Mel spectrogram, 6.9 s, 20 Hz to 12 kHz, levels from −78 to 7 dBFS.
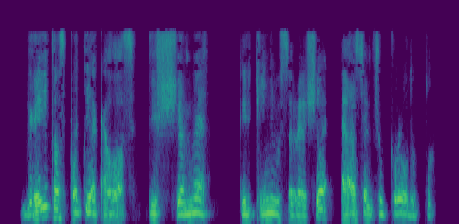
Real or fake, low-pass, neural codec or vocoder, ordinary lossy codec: fake; 7.2 kHz; codec, 16 kHz, 1 kbps, FreqCodec, smaller model; MP3, 32 kbps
